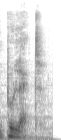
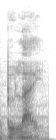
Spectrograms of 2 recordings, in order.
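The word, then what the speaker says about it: bullette: and D types the bullet I will not call it a boulay because French e double t e will never be pronounced a don't care Mr Cask says it's a bullet otherwise known as the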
